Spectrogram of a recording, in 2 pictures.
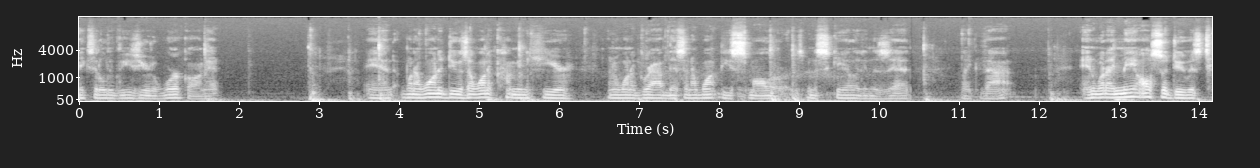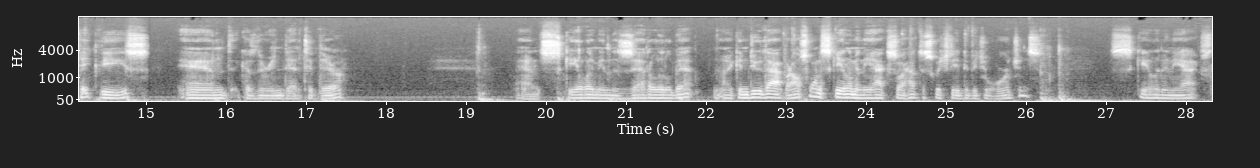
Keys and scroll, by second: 1.6 /, 2.8 KP_1, 3.3 Tab, 3.7 z, 5.1 1, 5.5 b, 8.9 s, 8.9 z, 10.5 z, 12.2 alt+a, 12.9 3, 19.1 KP_1, 20.1 s, 20.8 z, 26.1 s, 26.4 x.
